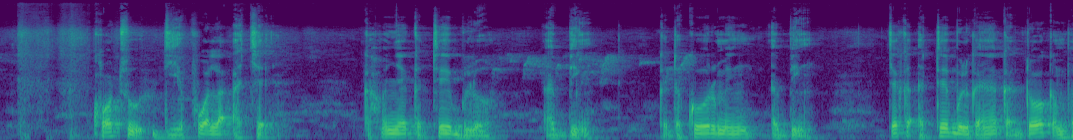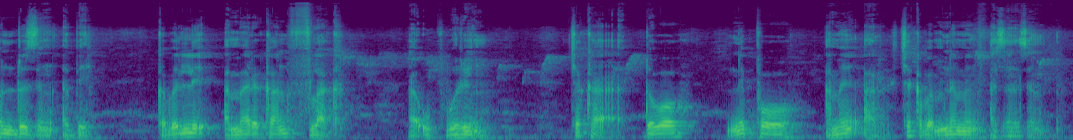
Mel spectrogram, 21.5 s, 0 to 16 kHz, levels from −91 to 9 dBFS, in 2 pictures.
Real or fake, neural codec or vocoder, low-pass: real; none; 14.4 kHz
